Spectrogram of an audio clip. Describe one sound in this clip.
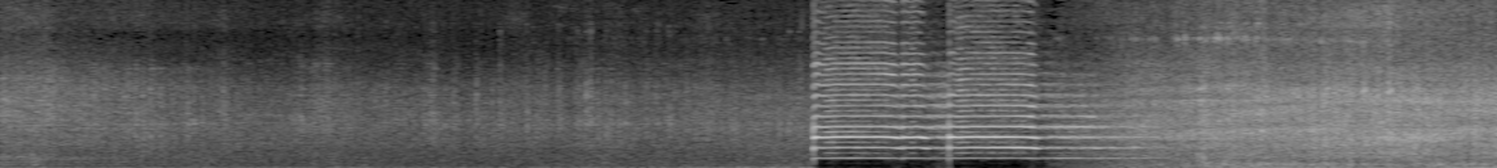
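A diesel train approaches and rumbles past on the rails.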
